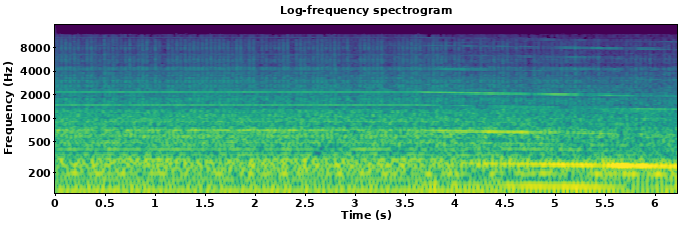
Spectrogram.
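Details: Samsung WW75TA046TE/SP washing machine, replacement unit, 15-minute cycle with clothes after technician leveled legs: loud steady low rumble with humming in the cycle's second half; technician judged it not normal.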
